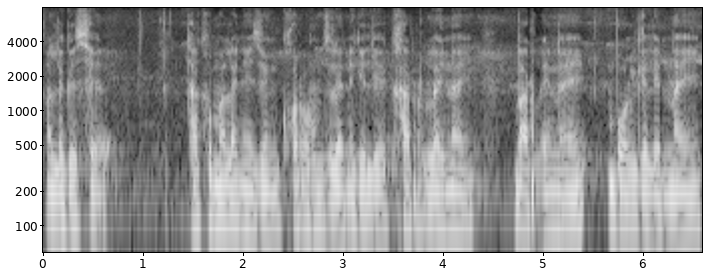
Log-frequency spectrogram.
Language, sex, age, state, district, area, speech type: Bodo, male, 18-30, Assam, Udalguri, urban, spontaneous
